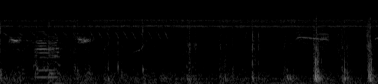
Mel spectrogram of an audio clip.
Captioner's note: braying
